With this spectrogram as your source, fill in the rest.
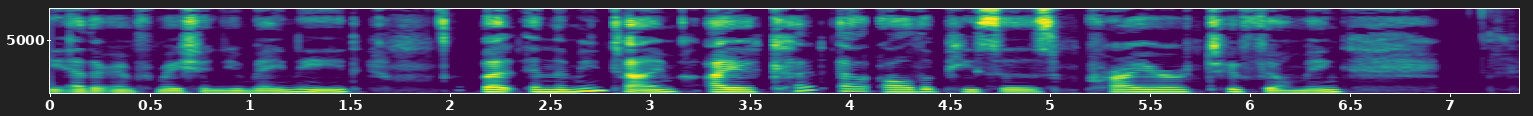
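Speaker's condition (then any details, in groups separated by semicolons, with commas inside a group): No condition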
